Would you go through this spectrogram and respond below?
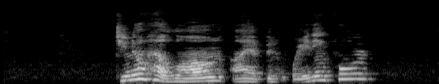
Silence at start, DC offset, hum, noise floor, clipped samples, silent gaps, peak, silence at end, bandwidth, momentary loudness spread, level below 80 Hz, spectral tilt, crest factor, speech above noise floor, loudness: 1.15 s; under 0.1%; none; -63 dBFS; under 0.1%; none; -2 dBFS; 0.7 s; 12 kHz; 13 LU; -56 dBFS; -6.5 dB/octave; 18 dB; 45 dB; -18 LUFS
